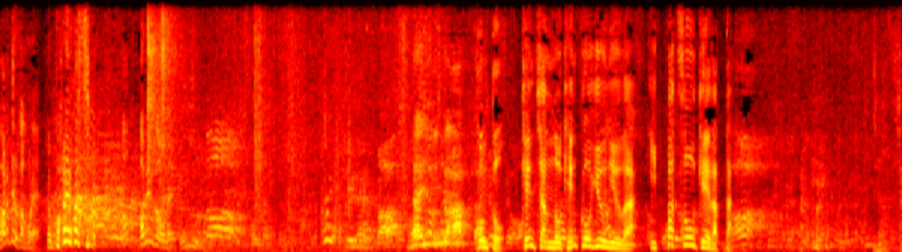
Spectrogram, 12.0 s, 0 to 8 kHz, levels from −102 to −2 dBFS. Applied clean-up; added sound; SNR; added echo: none; none; none; none.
